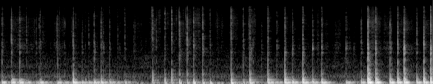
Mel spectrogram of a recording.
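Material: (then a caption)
Cardboard. A tall, flat printed cardboard character cutout is held upright and rubbed and scratched across its printed surface with fingertips and nails. The result is a rapid, uneven run of short scratchy clicks and taps over a dense, boomy low-frequency rumble.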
